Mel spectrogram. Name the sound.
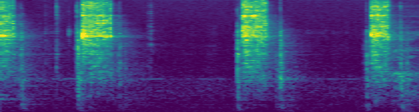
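tightening a clamp on a Honda Civic Si intake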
